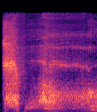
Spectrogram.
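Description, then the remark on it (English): A voice imitates a powerful multi-engine, multi-stage rocket taking off: a loud, breathy roaring rush that starts abruptly and holds steady for about two seconds, with a raspy hiss over a rumbling throat sound. “Like the kind of engine that when it takes off, it doesn't go shah. It goes.”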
